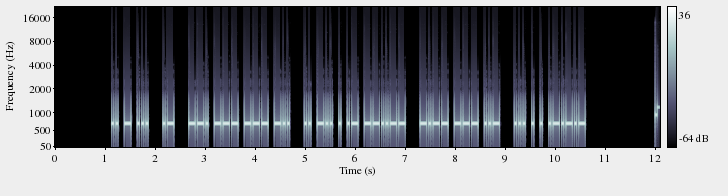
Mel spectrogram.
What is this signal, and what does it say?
Morse code, heard as a keyed tone, about 28 wpm, 700 Hz. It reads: ITS A GOOD IDEA, YOU SEE.
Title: Sentences from Top 600 Words 28wpm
